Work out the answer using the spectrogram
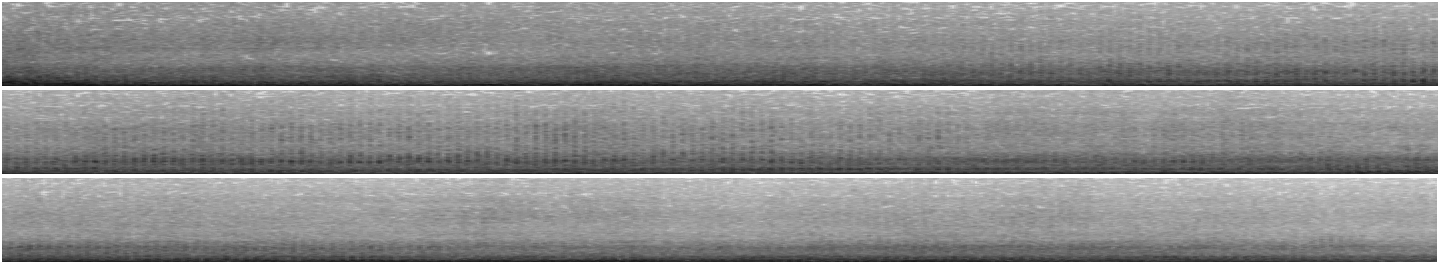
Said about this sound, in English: and a helicopter, I think, was going around my head. I immediately jerked these headphones off of my head and looked around to find out where the helicopter was coming from. It was the most immersive thing I've ever heard in my life.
